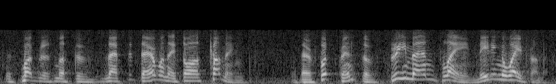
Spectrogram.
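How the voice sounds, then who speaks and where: Animated, folksy American border officer. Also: male voice, fairly high pitch, a little fast. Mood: excited. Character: forceful but fatherly border patrol officer Bailey. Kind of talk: old-time radio drama acting. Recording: muffled, noisy old radio recording.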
